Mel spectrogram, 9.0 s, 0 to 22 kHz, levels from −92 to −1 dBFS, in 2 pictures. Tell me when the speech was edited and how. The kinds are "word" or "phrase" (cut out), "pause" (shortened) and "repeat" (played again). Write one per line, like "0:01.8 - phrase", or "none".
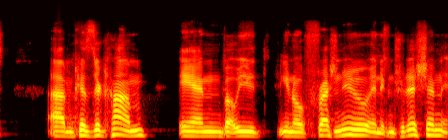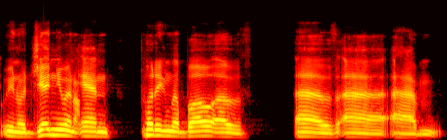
0:01.0 - word
0:02.2 - word
0:02.8 - word
0:03.3 - word
0:03.8 - word
0:04.5 - word
0:05.3 - word
0:05.8 - word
